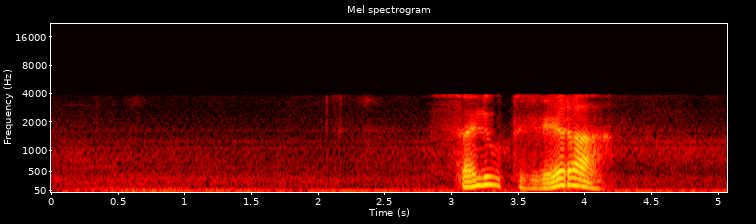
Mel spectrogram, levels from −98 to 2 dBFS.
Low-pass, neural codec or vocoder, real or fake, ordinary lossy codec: 7.2 kHz; autoencoder, 48 kHz, 32 numbers a frame, DAC-VAE, trained on Japanese speech; fake; AAC, 16 kbps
